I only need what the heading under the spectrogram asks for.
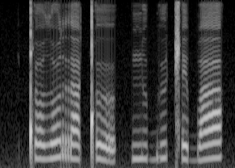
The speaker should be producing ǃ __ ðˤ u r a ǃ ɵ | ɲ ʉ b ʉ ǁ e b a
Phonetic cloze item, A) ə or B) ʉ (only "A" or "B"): B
